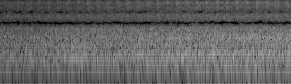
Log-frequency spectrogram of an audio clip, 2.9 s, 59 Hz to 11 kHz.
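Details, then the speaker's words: M38a1 Jeep petrol engine at idle with fast, steady light valve clicking. The owner suspects a stuck valve in cylinder two, which reads 77 psi compression versus 115–130 on the others; valve train clicking. "kind of hear the valves clicking there i think i have a stuck valve in there because it's the number two cylinder it's only reading 77 psi"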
